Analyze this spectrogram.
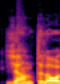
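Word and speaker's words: Jante: uh the law of is it pronounced yantan yantan yeah the law of yant correct okay the law of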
